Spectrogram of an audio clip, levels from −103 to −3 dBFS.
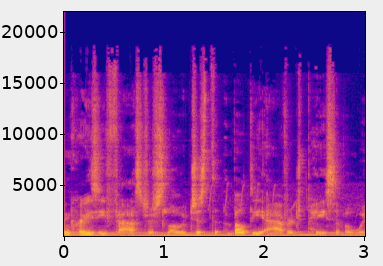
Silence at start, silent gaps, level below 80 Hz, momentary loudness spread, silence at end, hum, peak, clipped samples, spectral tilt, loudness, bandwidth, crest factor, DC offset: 0 s; none; -42 dBFS; 5 LU; 0 s; none; -6 dBFS; under 0.1%; -4.5 dB/octave; -23 LUFS; 19 kHz; 18 dB; under 0.1%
